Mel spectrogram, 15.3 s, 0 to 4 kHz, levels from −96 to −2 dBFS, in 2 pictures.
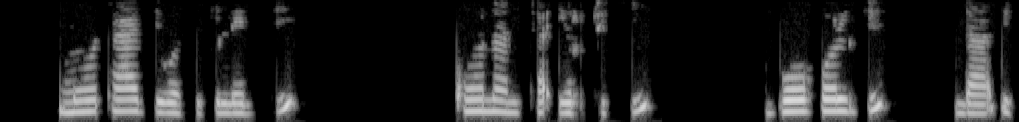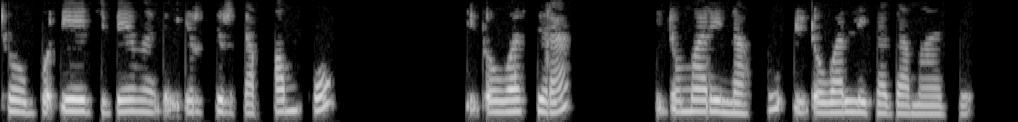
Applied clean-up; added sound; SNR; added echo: none; none; none; none.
